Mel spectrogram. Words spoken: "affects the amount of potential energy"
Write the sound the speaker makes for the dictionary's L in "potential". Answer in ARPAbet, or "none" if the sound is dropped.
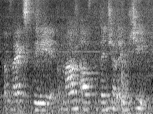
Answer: L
